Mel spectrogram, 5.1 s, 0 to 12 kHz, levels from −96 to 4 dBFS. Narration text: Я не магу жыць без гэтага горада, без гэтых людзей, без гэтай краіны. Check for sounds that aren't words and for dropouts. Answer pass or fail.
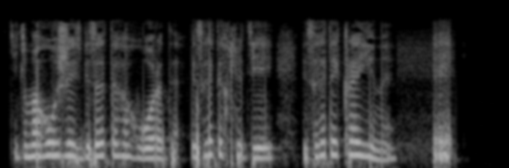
fail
